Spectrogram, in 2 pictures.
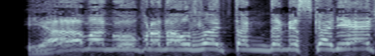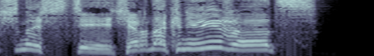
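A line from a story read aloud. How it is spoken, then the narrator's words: Gloating scream. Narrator (Russian): злорадно вопил Алакабал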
